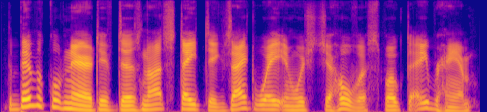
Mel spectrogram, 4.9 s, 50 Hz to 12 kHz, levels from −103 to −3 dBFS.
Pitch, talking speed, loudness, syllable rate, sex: 135 Hz, 185 wpm, -19 LUFS, 5.8 syllables/s, male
